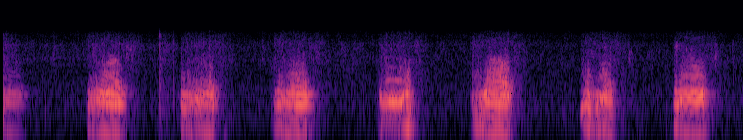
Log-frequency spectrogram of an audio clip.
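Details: Beagle sleeping in the kitchen: steady, buzzy, slightly whistling snores, one about every one and a half seconds.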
